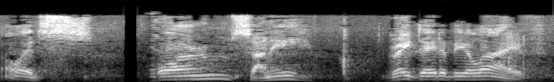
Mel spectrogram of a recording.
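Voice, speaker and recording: An actor playing a kind, easygoing young lawyer and fellow patient with an American accent, casual and reassuring, in 1950s radio drama style. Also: male voice, medium pitch, animated, slow pace, fairly bright tone, slightly rough, full character voice. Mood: gentle. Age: young adult. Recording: hissy, muffled, reverberant old radio recording.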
